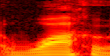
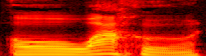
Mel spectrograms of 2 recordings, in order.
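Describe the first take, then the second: First: The name is said as 'Wahoo'. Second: The name is said as 'Oahu'. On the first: The speaker calls it wrong. "not Wahoo, as I just said" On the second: The speaker calls it right. "you're supposed to pronounce it as Oahu"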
